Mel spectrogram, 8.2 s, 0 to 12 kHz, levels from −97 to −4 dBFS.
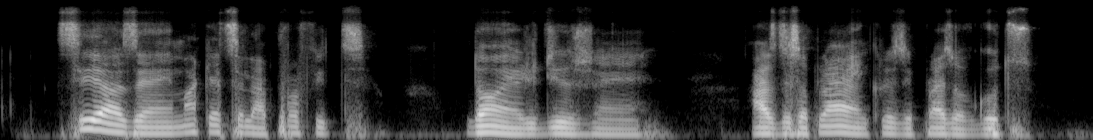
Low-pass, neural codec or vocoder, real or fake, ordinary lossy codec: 7.2 kHz; none; real; Opus, 32 kbps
